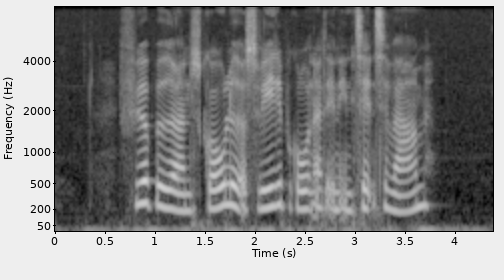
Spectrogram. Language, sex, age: Danish, female, 33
